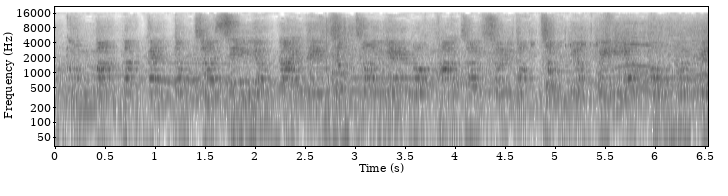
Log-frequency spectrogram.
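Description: A choir singing in Cantonese over dramatic film-musical accompaniment, at a steady level.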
